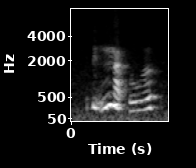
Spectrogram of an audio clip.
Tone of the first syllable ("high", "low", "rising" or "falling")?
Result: rising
